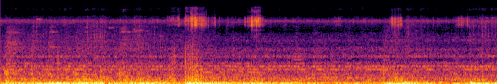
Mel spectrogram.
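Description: Passenger train running, heard from an open coach window: a steady rumble of wheels on the track, with a few short, sharp high-pitched sounds about two and a half, three and five seconds in.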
